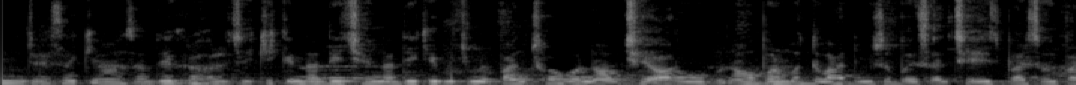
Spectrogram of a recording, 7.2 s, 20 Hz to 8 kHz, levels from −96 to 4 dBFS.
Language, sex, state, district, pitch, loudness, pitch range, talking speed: Maithili, female, Bihar, Darbhanga, 200 Hz, -44 LUFS, 195-210 Hz, 285 wpm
